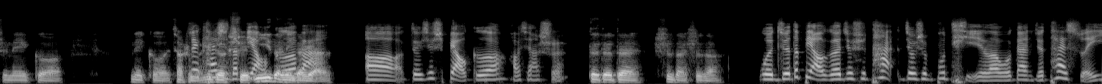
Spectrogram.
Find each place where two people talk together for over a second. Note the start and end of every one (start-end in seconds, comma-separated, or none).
1.8-3.3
